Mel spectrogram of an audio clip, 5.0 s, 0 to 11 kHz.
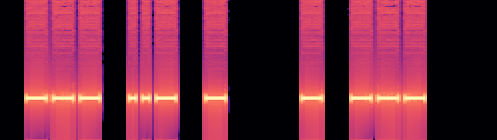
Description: Morse code, heard as a keyed tone, about 18 wpm, spaced as for 15 wpm, 1000 Hz. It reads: OUT TO
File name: qotdfiles / 15wpm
